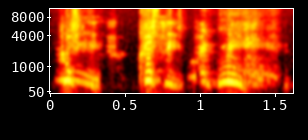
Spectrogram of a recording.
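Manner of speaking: put-on high, pleading kid voice; eager pick me. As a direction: beg like a kid waving a hand. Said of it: "I'm like".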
